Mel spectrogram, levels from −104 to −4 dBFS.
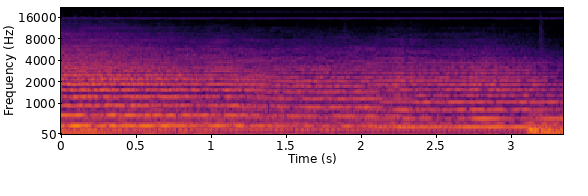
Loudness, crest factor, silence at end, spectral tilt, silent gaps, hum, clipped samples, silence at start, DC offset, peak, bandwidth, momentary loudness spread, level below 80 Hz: -40 LUFS; 16 dB; 0 s; -6 dB/octave; none; none; under 0.1%; 0 s; under 0.1%; -22 dBFS; 16.5 kHz; 7 LU; -54 dBFS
